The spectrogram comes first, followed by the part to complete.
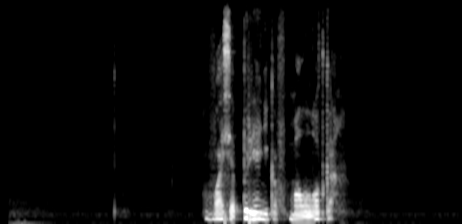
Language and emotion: Russian, positive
